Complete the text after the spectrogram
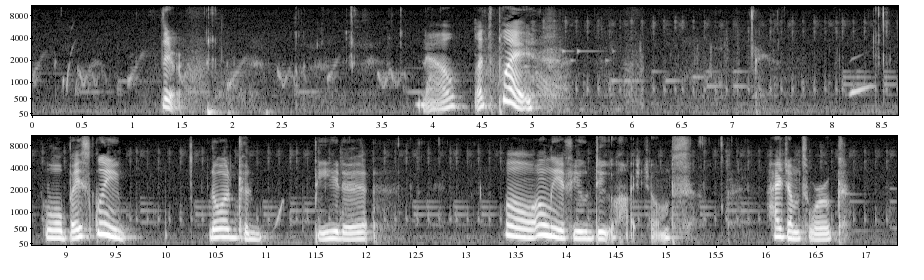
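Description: Video game music plays quietly from a small speaker.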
